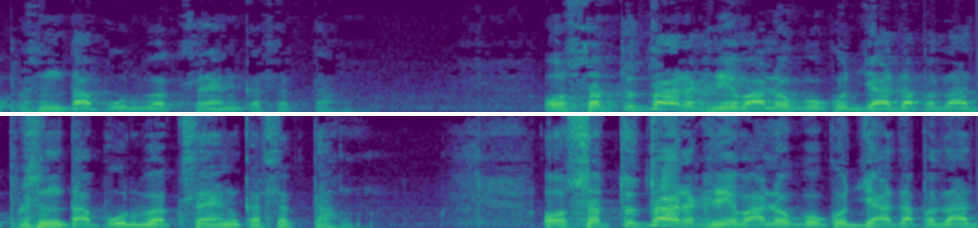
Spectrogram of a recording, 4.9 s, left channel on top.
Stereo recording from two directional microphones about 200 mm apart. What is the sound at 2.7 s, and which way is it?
Speech, 35° right (ahead or behind).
